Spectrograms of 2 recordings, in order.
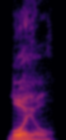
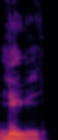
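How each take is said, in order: First: The first vowel sounds like the one in boy. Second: The first vowel sounds like the one in low. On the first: The speaker calls it right. "it's Loyal" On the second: The speaker calls it wrong. "not Lowell"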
